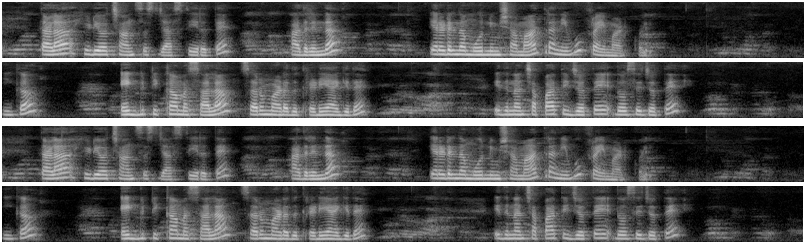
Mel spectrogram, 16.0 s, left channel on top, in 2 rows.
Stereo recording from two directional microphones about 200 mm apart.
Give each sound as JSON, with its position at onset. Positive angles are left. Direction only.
{"t": 0.3, "sound": "speech", "side_deg": 5}
{"t": 8.0, "sound": "speech", "side_deg": 5}
{"t": 12.9, "sound": "speech", "side_deg": 0}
